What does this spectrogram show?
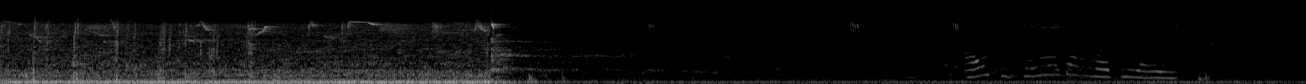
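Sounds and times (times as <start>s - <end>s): steady low rumble: 0.0s - 4.9s
small birds chirping and whistling: 0.0s - 5.1s, 8.4s - 12.6s.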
